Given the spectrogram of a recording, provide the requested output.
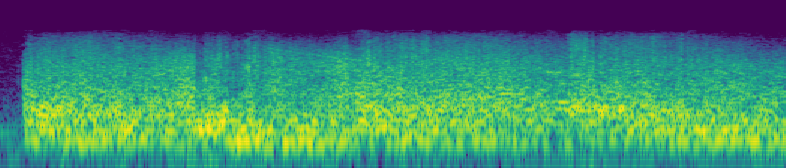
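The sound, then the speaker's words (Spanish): Continuous, heavy bombardment from long-range cannons firing tons of explosives into the heart of a city surrounded by German troops, with dense, overlapping explosions and deep rumbling booms, loud and sustained throughout with no pauses or voices. “los canons à longue portée lancèrent des tonnes et des tonnes d'explosifs au cœur de la ville.”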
